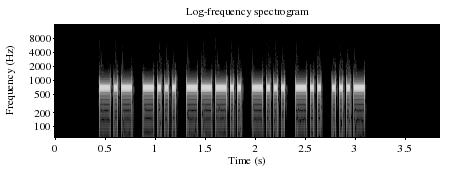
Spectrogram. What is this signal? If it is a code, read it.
Morse code, heard as a keyed tone, about 32 wpm, 700 Hz. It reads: KB8BDV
